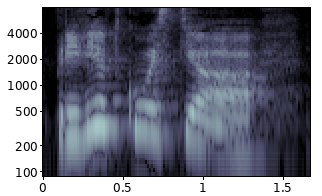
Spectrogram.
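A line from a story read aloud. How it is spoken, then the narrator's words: Sing-song purr. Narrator (Russian): нараспев промурлыкал представитель сексуальных меньшинств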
